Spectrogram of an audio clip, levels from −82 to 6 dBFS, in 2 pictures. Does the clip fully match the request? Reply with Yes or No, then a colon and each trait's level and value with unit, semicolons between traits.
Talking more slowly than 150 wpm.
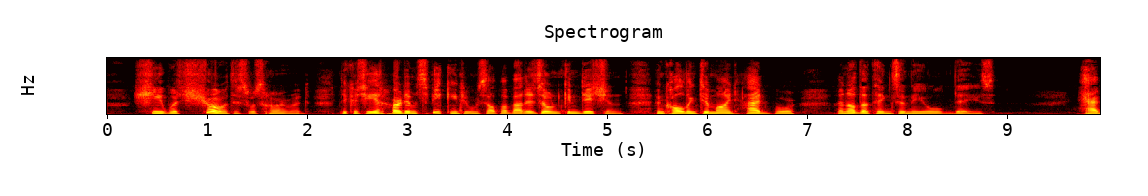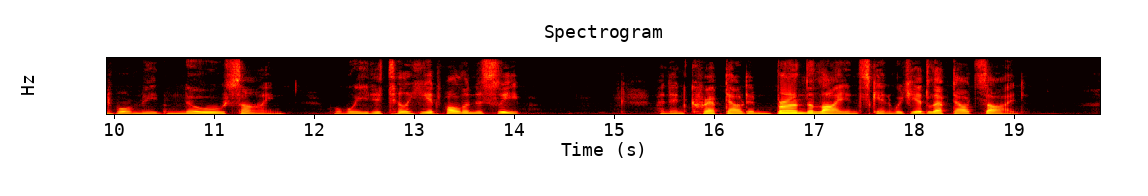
No: average, 165 wpm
